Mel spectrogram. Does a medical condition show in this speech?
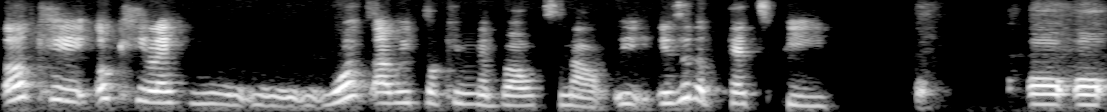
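Yes: stutter; developmental stutter since age two, all six siblings stutter, great-grand-uncle stuttered severely, parents fluent; breaks when speaking, stammers in all settings, school, friends, church; here repeated sounds, repeated words.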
